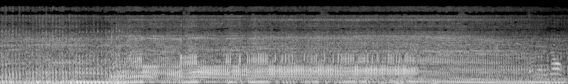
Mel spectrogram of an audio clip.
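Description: A carbureted Beta RR 125 four-stroke motorcycle engine drones loud and close at constant throttle, running rough and strained with a buzzy, steady tone that wavers slightly throughout.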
